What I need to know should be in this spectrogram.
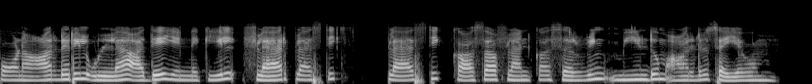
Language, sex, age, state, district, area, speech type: Tamil, female, 18-30, Tamil Nadu, Erode, rural, read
